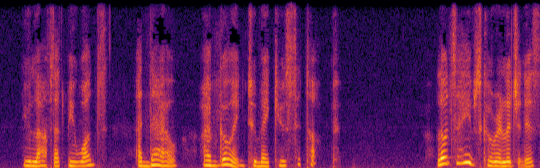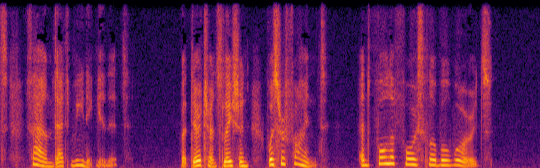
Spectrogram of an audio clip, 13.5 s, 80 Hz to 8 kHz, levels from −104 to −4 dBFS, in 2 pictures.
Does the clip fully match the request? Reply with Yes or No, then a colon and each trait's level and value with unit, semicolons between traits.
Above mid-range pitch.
Yes: high, 220 Hz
